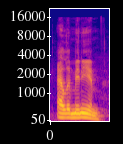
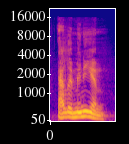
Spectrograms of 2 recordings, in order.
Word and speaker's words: aluminium: Aluminium. Okay. There's no second I. You're going to need a second I to have inium. There's no inium in here.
